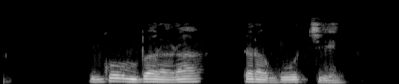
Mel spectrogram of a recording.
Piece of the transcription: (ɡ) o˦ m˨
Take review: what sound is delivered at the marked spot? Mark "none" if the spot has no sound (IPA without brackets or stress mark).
ɡ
